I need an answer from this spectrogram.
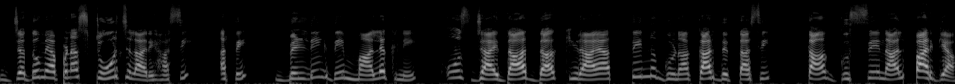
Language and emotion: Punjabi, angry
